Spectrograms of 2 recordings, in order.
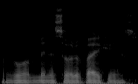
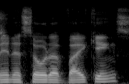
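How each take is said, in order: First: Low, soft mumble; barely audible pick; mumbled. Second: Slow, louder repeat; to someone hard of hearing. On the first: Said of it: "Can you speak up". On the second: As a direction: spell it out slowly. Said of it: "Can you speak up, please?". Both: Real, not acted.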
